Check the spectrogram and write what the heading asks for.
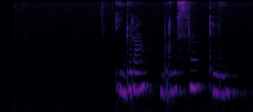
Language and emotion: Russian, neutral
